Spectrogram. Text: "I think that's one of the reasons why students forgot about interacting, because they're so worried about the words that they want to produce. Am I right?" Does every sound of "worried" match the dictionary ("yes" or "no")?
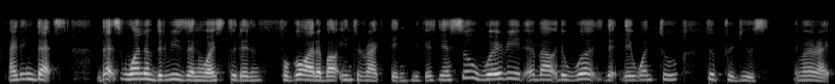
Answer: yes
